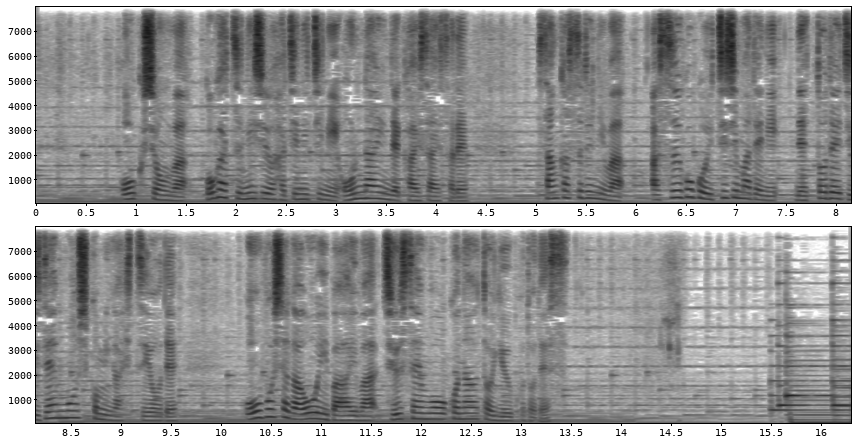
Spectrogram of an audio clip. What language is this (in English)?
Japanese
